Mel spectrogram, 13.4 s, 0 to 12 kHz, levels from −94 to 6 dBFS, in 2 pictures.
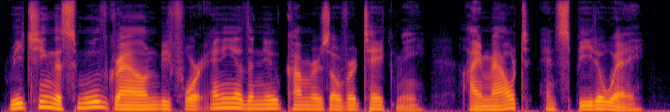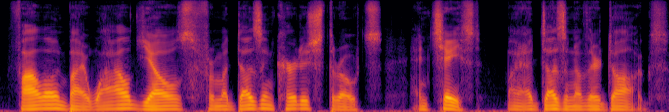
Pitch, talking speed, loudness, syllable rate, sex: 105 Hz, 150 wpm, -20 LUFS, 4.1 syllables/s, male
